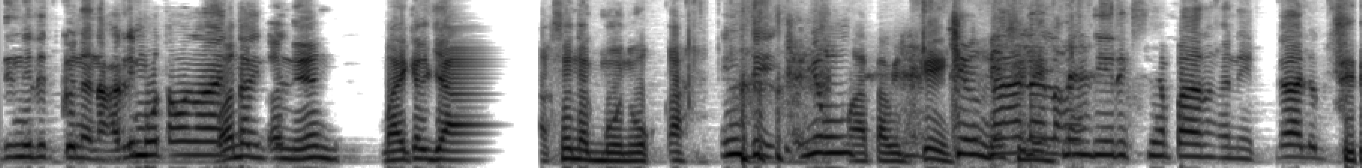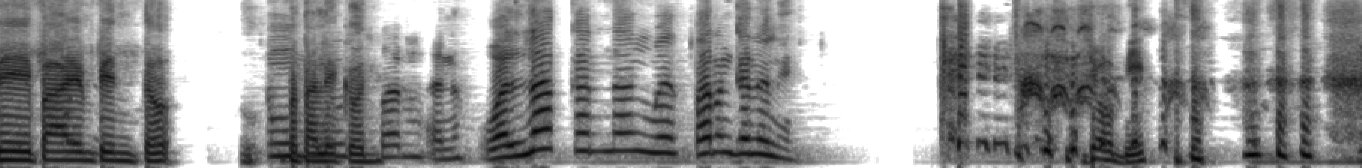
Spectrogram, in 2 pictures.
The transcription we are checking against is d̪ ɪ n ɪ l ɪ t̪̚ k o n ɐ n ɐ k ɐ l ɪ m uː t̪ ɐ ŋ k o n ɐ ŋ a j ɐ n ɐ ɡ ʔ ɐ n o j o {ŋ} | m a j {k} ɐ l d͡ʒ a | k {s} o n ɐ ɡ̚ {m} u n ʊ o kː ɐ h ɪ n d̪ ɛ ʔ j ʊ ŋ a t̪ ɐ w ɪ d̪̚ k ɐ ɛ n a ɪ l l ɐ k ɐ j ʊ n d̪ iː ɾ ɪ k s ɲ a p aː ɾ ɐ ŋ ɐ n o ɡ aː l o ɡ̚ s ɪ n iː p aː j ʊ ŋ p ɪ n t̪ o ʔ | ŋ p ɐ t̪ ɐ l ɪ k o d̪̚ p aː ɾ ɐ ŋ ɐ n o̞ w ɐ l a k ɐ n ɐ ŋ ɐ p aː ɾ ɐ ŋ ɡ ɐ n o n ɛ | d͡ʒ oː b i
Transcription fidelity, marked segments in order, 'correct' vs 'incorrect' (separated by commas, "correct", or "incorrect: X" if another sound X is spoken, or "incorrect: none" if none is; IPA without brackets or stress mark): incorrect: n, correct, correct, correct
